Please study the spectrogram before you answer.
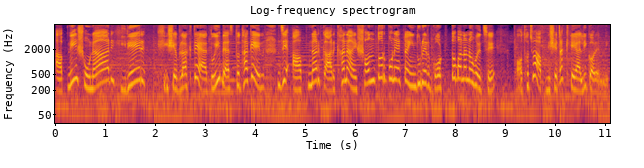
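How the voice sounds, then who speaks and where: A woman playing an assertive, sharp-witted detective's associate in a cartoon mystery, explaining things firmly. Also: high-pitched, big pitch swings, measured pace, faint music behind, heavily acted. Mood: assertive, explanatory. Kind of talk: animated detective story acting.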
